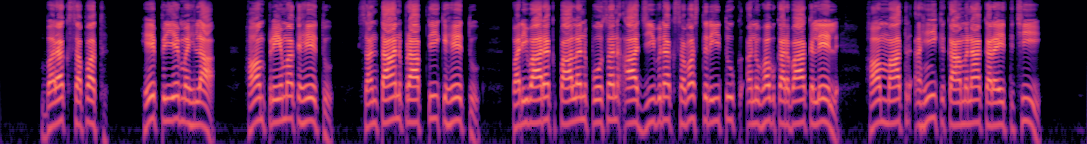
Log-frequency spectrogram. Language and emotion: Maithili, neutral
